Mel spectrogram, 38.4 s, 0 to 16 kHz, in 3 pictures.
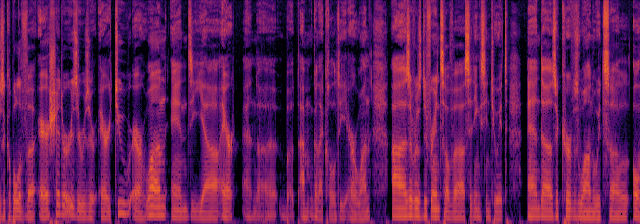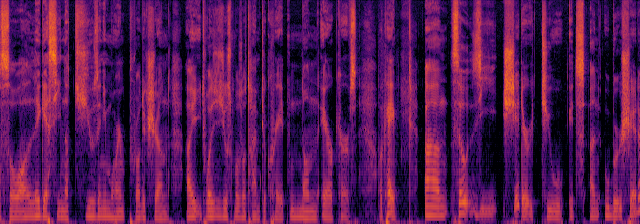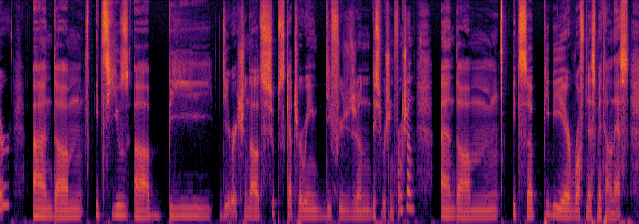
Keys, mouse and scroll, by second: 21.2 Right.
